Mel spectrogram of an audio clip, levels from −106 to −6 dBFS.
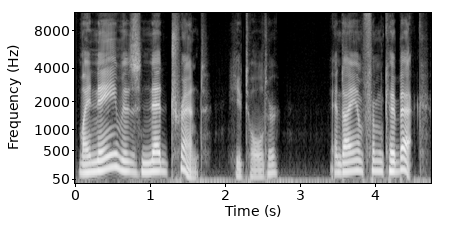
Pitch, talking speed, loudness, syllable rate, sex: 140 Hz, 165 wpm, -19 LUFS, 3.7 syllables/s, male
